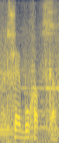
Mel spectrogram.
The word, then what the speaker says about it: Trzebuchowska: Trzebuchowska.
